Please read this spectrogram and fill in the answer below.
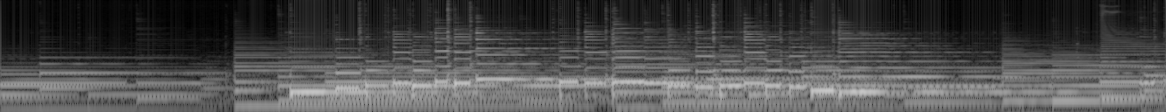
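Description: Background music on plucked acoustic guitar: a few held notes, then from about two seconds in a louder, busier run of plucked notes.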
